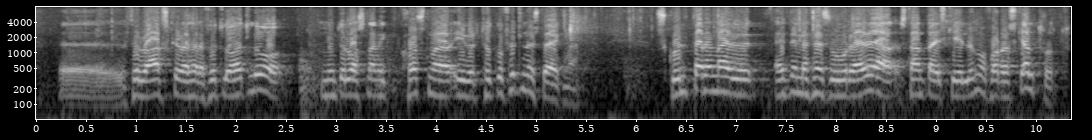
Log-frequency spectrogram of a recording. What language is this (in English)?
Icelandic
